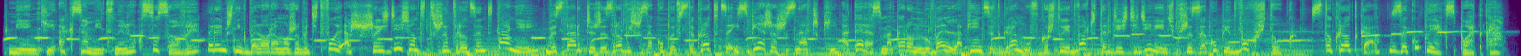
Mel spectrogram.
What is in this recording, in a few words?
Female VO Commercial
